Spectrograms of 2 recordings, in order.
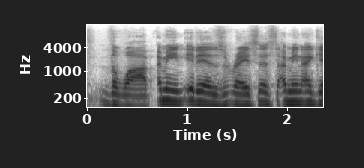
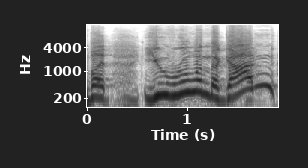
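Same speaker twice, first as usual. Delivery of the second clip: higher, slow indignant Brooklyn wiseguy, rising on garden; mock Brooklyn tough guy; 6 semitones higher than usual. Mocking the movie's Brooklyn character, slow indignant wiseguy. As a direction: drag out the outrage over garden. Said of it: "him going".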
